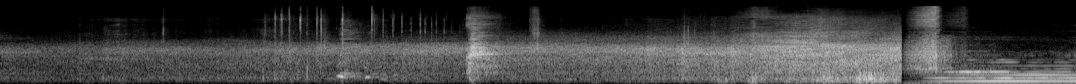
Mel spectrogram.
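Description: Outdoor street noise picked up by a handheld phone, growing louder over several seconds, with a few small clicks and one sharp knock near the middle. About nine seconds in it cuts abruptly to a short synthesized music jingle of sustained tones.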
